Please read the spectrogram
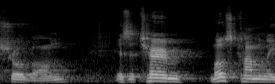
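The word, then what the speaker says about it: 荘厳: and quotidian zhuang yen which the japanese pronounced shogon is a term most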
